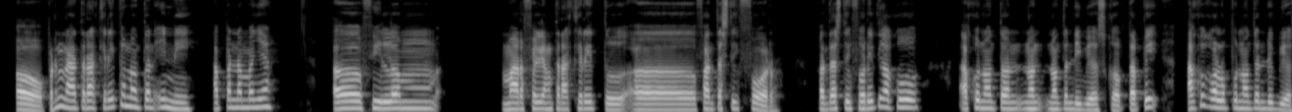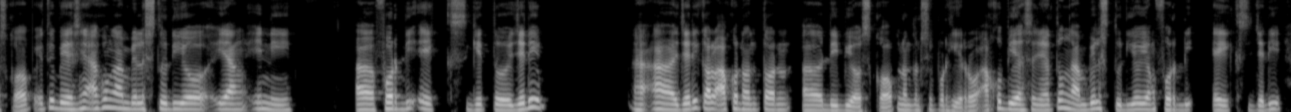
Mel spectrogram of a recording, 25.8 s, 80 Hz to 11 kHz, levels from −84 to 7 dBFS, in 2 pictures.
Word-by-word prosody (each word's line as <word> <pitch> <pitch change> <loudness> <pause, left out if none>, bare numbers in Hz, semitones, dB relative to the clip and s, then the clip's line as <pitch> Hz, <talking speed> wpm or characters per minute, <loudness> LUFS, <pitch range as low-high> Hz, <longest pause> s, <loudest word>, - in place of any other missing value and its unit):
Oh, 150 -6 +5
pernah 220 -4 +2
terakhir 215 +2 0
itu 290 - -1
nonton 230 -3 0
ini 190 -6 -1 0.2
apa 185 +5 -1
namanya, 225 +2 0 0.6
eee, 200 +2 +6
film 200 -1 +1 0.7
Marvel 180 +2 +3
yang 185 - +1
terakhir 180 0 -1 0.2
itu, 165 -2 0
eee, 160 0 +3
Fantastic 185 +1 0
4. 140 -9 +1 0.3
Fantastic 190 +2 +1
4 200 0 +2
itu 205 - -4
aku, 230 -1 +1 0.4
aku - - +1
nonton, 190 -2 +1
non 190 +1 0
nonton 180 +1 -1
di 170 - 0
bioskop, 160 -2 -1
tapi 165 +9 +2 0.2
aku 200 +10 +1
kalaupun 215 -3 +2
nonton 200 0 -1
di 190 - -1
bioskop 150 -1 -2
itu 185 +5 -3
biasanya 185 +2 +1
aku 230 0 -1
ngambil 180 -3 +1
studio 175 -1 0
yang 170 -1 0
ini, 160 -5 -4 0.6
eee, 165 0 +3
4DX 185 -2 -1
gitu 155 -2 0
jadi 225 +9 +1 0.9
heeh 165 0 +2
jadi 175 +4 +3
kalau 180 0 +5
aku 165 +3 +2
nonton, 165 -1 -1
eee, 145 0 +1
di 145 -1 -1
bioskop 125 -2 -1
nonton 150 -1 -3
superhero 140 -4 -4
aku 145 +8 -2
biasanya 160 -3 0
tuh 215 +7 -2
ngambil 170 +1 +1
studio 155 +2 -3
yang 165 0 0
4DX 150 -2 -4
jadi 170 +6 -2
175 Hz, 145 wpm, -22 LUFS, 160-200 Hz, 0.9 s, eee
